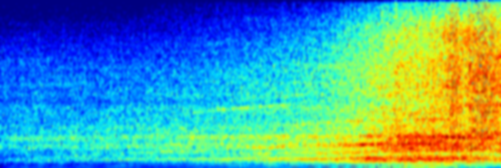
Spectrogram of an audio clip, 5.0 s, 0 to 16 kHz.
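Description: Yamaha Rhino 700 side-by-side's single-cylinder engine running at a steady pitch in stock form as it drives closer, growing steadily louder.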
